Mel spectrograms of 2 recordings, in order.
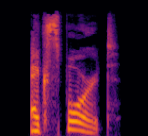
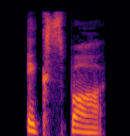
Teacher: Stress EK in US, SPA in UK.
